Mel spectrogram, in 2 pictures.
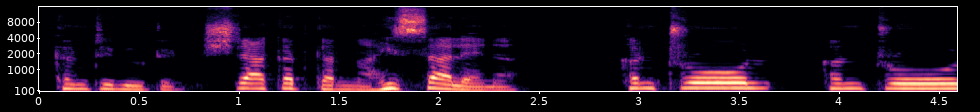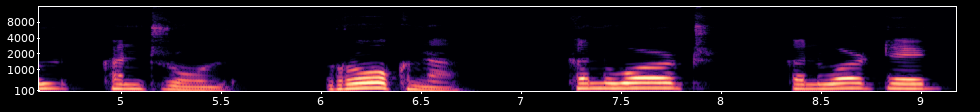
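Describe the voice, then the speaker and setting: A man teaching English as a classroom lesson, slowly and deliberately drilling the pronunciation of words. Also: high voice, dark tone, no echo.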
